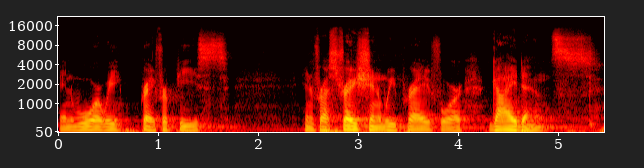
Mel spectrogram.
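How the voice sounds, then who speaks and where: Fairly low in pitch, a man speaks at a very slow pace with fairly even intonation. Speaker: preacher. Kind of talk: sermon. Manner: rhythmic, measured preaching with repeated triplets and a drumbeat cadence; warm, conversational asides with laughter. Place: church. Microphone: podium.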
